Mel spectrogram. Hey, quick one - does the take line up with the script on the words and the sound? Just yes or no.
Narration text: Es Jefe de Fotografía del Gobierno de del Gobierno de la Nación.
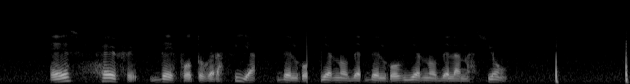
no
